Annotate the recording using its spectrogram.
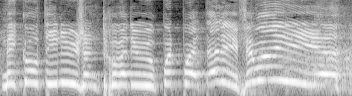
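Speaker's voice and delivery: haughty, superior-sounding voice.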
